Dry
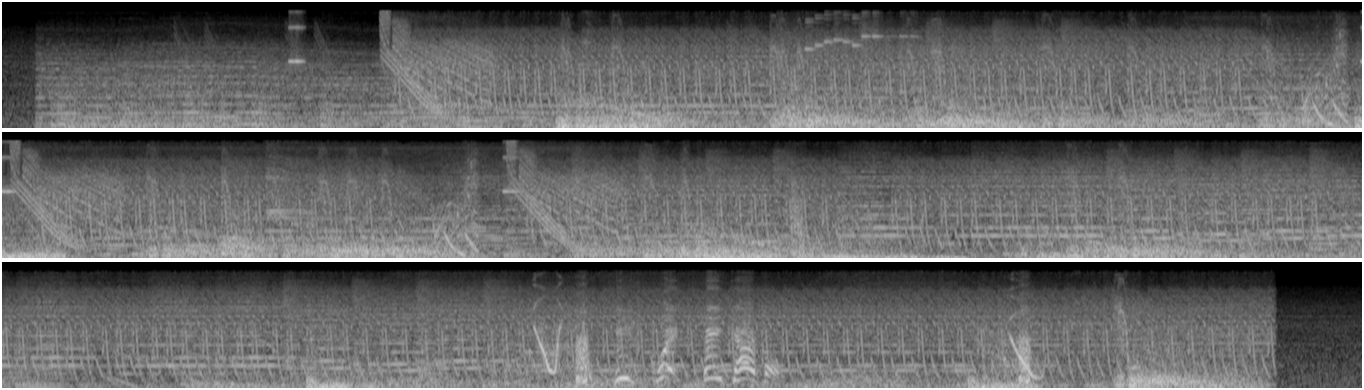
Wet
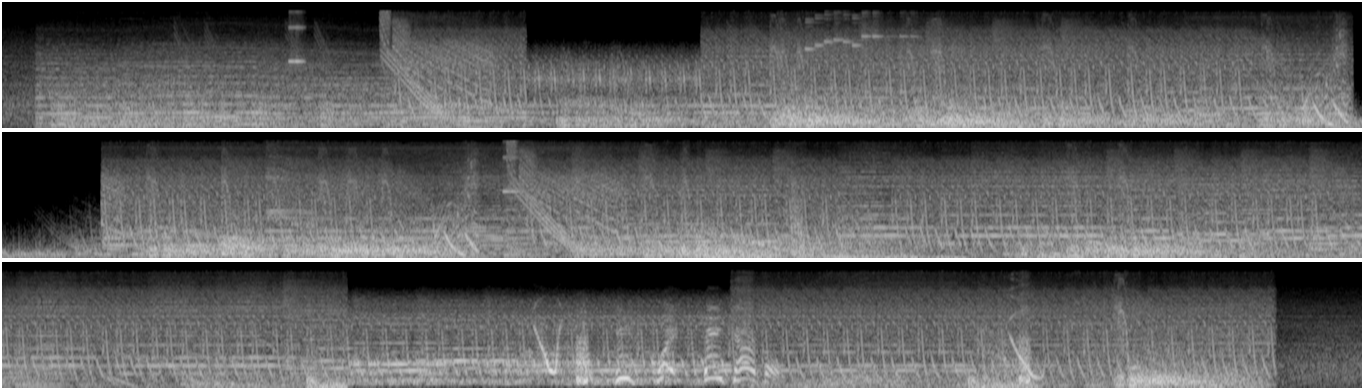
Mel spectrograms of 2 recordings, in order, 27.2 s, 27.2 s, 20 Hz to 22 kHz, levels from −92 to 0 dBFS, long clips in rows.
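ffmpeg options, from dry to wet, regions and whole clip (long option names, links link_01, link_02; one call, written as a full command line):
ffmpeg -i in.wav -filter_complex "[0:a]asettb=1/sr,asplit=3[link_01][link_02][link_03];[link_01]atrim=end=3.494[link_04];[link_02]atrim=start=3.49:end=4.66,asetpts=PTS-STARTPTS,afade=type=in:duration=0.004:curve=qsin,afade=type=out:start_time=1.166:duration=0.004:curve=qsin,aeval=exprs='clip(val(0),-1,0.0224)':channel_layout=same,highpass=120,equalizer=frequency=210:width_type=q:width=4:gain=-5,equalizer=frequency=430:width_type=q:width=4:gain=-9,equalizer=frequency=670:width_type=q:width=4:gain=-4,equalizer=frequency=1100:width_type=q:width=4:gain=-9,equalizer=frequency=1800:width_type=q:width=4:gain=8,lowpass=frequency=2900:width=0.5412,lowpass=frequency=2900:width=1.3066[link_05];[link_03]atrim=start=4.656[link_06];[link_04][link_05]acrossfade=duration=0.004:curve1=hsin:curve2=qsin[link_07];[link_07][link_06]acrossfade=duration=0.004:curve1=qsin:curve2=hsin,asettb=1/sr,asplit=3[link_08][link_09][link_10];[link_08]atrim=end=9.004[link_11];[link_09]atrim=start=9:end=9.73,asetpts=PTS-STARTPTS,afade=type=in:duration=0.004:curve=qsin,afade=type=out:start_time=0.726:duration=0.004:curve=qsin,lowpass=frequency=200:width_type=q:width=2.4,acompressor=threshold=-34dB:ratio=20:attack=3.2:release=140:knee=1:detection=peak[link_12];[link_10]atrim=start=9.726[link_13];[link_11][link_12]acrossfade=duration=0.004:curve1=hsin:curve2=qsin[link_14];[link_14][link_13]acrossfade=duration=0.004:curve1=qsin:curve2=hsin,asettb=1/sr,asplit=3[link_15][link_16][link_17];[link_15]atrim=end=20.434[link_18];[link_16]atrim=start=20.43:end=22.99,asetpts=PTS-STARTPTS,afade=type=in:duration=0.004:curve=qsin,afade=type=out:start_time=2.556:duration=0.004:curve=qsin,highpass=frequency=160:width=0.5412,highpass=frequency=160:width=1.3066,equalizer=frequency=600:width_type=q:width=4:gain=4,equalizer=frequency=870:width_type=q:width=4:gain=9,equalizer=frequency=4600:width_type=q:width=4:gain=-5,lowpass=frequency=5400:width=0.5412,lowpass=frequency=5400:width=1.3066,aecho=1:1:3.7:0.55,atrim=end_sample=112896[link_19];[link_17]atrim=start=22.986[link_20];[link_18][link_19]acrossfade=duration=0.004:curve1=hsin:curve2=qsin[link_21];[link_21][link_20]acrossfade=duration=0.004:curve1=qsin:curve2=hsin,equalizer=frequency=720:width=0.39:gain=14,acrossover=split=420|3000[link_22][link_23][link_24];[link_23]acompressor=threshold=-45dB:ratio=1.5[link_25];[link_22][link_25][link_24]amix=inputs=3:normalize=0,volume=-3dB" out.wav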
